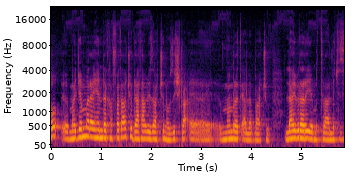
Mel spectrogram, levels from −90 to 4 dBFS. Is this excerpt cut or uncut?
uncut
